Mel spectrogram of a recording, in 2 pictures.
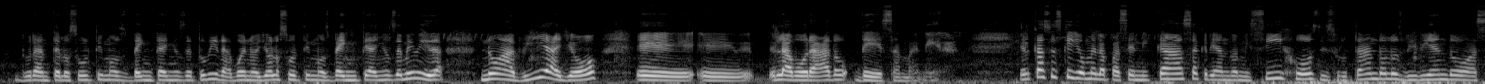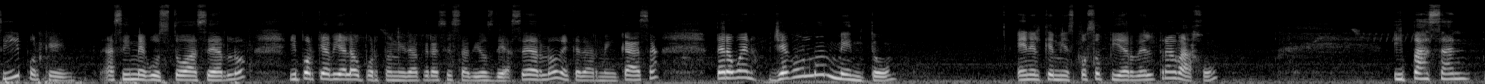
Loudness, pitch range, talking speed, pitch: -22 LUFS, 195-250 Hz, 160 wpm, 210 Hz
